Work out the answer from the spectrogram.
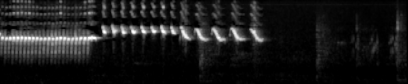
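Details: One-year-old German Roller-split canary: a buzzy fast trill, then a run of slurred whistled notes slowing and dropping slightly, followed by near silence with faint clicks.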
